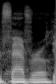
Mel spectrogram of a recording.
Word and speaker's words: Favreau: John Favreau.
